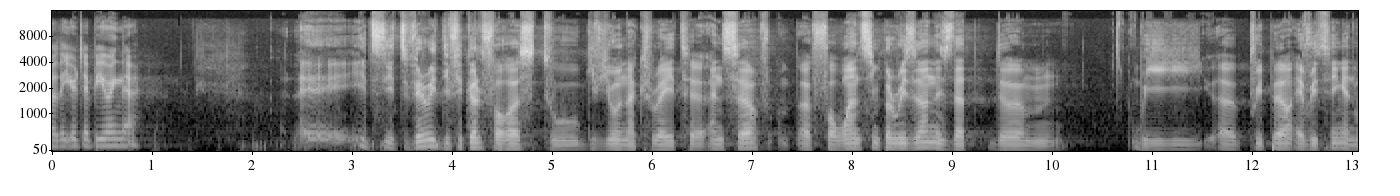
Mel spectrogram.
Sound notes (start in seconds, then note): none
